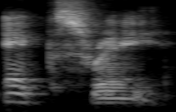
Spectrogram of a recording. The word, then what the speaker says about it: X-ray: Sometimes we see a consonant letter like X, but if you think about it, X begins with the sound E. So an X-ray, not a X-ray.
